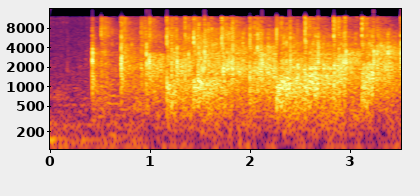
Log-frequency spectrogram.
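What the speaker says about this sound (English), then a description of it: "Anybody want to take by applause?" Applause from the audience at a school board meeting, a short burst of fairly loud clapping that runs steadily from just under half a second to the end.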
